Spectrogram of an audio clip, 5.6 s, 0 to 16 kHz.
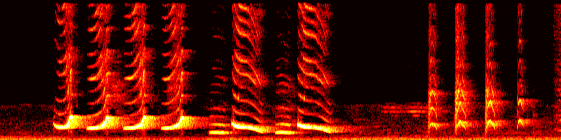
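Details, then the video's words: Laughingthrush singing to provoke another bird, with four rapid rising whistles, then loud falling slurred notes, and finally softer short repeated chirps, over a low background hum. "khướu kích bổi hiệu quả 100%"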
